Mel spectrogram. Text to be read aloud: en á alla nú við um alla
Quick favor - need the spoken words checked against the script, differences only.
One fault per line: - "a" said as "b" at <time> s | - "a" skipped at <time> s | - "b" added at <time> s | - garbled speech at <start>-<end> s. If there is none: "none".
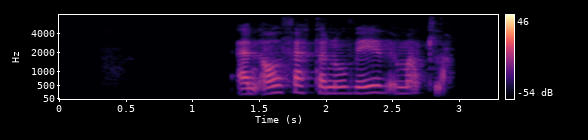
- "alla" said as "þetta" at 1.8 s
